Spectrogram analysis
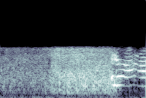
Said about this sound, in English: The rain here is heavy and the thunderstorm is very noisy.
